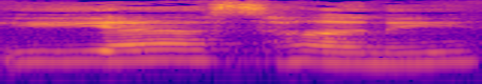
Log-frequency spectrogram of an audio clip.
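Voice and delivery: drowsy, half-awake, soft voice with drawn-out yes. Reading a story aloud, as the mother answers her son: sleepy voice. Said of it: "said in a sleepy voice".

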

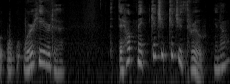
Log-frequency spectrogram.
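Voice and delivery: halting stutter, very high and slow. Redoing an old bit as Richard on a call-in show: imitating own stuttering character. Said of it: "that stutter too".

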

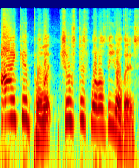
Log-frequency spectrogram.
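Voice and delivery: very high, defiant voice. James answers back to the driver: defiant retort. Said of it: "James retorted defiantly".

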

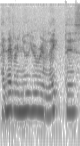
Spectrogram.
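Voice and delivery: soft, disappointed, let-down lecturing tone. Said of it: "kinda lecturing me".

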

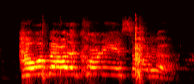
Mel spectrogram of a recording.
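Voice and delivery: shouted outright, high and loud. In a back-and-forth about tacos, suggesting an order to the other, yelling. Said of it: "Why are you yelling?".

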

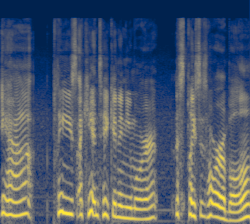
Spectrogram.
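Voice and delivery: high, fake, put-on begging. Playing along with a cover story: fake pleading. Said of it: "I need to play along".

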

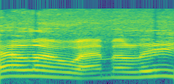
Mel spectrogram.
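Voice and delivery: cheerfully. Narrator reading a character greeting a friend who had run away: cheerful. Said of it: "whistled Whiff cheerfully".

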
